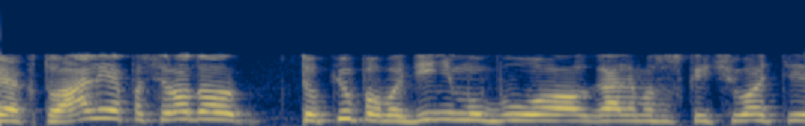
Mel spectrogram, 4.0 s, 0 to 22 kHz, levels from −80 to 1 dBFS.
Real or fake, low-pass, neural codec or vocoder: real; 3.6 kHz; none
